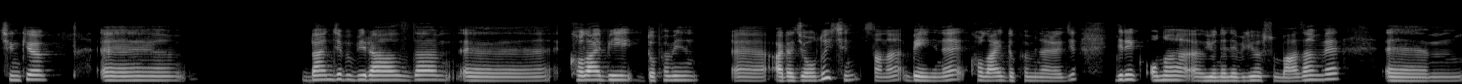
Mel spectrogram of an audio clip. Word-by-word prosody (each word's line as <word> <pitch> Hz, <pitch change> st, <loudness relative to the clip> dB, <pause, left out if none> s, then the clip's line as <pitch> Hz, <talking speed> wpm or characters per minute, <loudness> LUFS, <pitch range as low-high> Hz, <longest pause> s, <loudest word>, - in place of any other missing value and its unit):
Çünkü 220 Hz, +2 st, +1 dB, 0.5 s
eee 190 Hz, 0 st, 0 dB, 1.3 s
bence 215 Hz, +4 st, +2 dB
bu 215 Hz, -2 st, -4 dB
biraz 210 Hz, -2 st, +3 dB
da, 215 Hz, 0 st, +3 dB, 0.2 s
eee, 175 Hz, 0 st, -2 dB, 0.2 s
kolay 205 Hz, 0 st, +5 dB
bir 205 Hz, -4 st, 0 dB
dopamin, 195 Hz, +1 st, -1 dB, 0.3 s
eee, 175 Hz, -, -1 dB, 0.3 s
aracı 180 Hz, 0 st, +3 dB
olduğu 180 Hz, +10 st, +1 dB
için 245 Hz, -7 st, -3 dB
sana, 180 Hz, +3 st, -3 dB
beynine 185 Hz, +2 st, +2 dB
kolay 185 Hz, -1 st, +1 dB
dopamin 180 Hz, -1 st, -5 dB
aracı. 165 Hz, +6 st, -4 dB, 0.4 s
Direkt 220 Hz, -1 st, +2 dB
ona, 200 Hz, -1 st, +2 dB
eee, 175 Hz, -, +1 dB
yönelebiliyorsun 175 Hz, +1 st, 0 dB
bazen 200 Hz, +7 st, +1 dB
ve, 250 Hz, +2 st, +2 dB, 0.5 s
emm, 170 Hz, 0 st, -2 dB
190 Hz, 105 wpm, -26 LUFS, 175-210 Hz, 1.3 s, kolay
